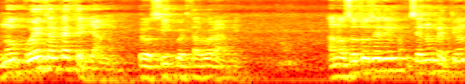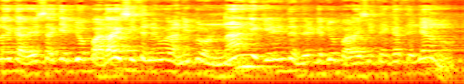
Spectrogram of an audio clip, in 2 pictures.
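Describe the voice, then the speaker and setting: A man's voice: on the high side, fast, a little mellow, a little hiss or hum. A man from Paraguay with a Paraguayan Spanish accent, giving a classroom lecture on language, asking the class questions and drilling sounds aloud. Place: lecture room. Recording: echoey hall from far off.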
